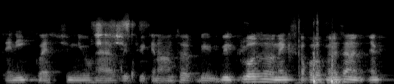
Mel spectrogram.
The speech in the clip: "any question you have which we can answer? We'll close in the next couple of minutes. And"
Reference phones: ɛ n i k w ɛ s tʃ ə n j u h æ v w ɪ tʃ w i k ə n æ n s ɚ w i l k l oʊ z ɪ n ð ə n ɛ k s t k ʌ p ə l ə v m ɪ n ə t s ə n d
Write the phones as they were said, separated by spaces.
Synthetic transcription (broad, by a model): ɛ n i k w ɛ s tʃ ə n j u h æ v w ɪ tʃ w i k ə n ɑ n s ɚ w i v k l oʊ z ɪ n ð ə n ɛ k s t k ʌ p ə l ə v m ɪ n ə t s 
